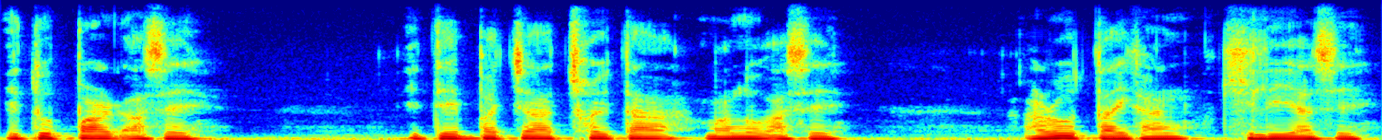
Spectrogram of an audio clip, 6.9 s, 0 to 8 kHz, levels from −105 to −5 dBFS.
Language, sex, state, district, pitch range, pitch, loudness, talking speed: Nagamese, male, Nagaland, Dimapur, 105-120 Hz, 110 Hz, -16 LUFS, 115 wpm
